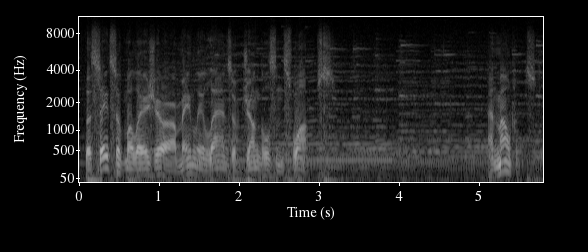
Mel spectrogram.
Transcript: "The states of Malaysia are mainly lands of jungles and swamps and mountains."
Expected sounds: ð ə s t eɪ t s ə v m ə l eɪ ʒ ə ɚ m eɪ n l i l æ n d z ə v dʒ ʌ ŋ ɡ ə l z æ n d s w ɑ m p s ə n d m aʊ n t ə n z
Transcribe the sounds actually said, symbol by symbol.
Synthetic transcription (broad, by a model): ð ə s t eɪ t s ə v m ə l eɪ ʒ ə ɚ m eɪ n l i l æ n d z ə v dʒ ʌ ŋ ɡ l z n s w ɑ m p s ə n m aʊ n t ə n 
